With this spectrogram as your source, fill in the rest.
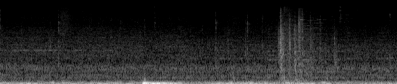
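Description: A heavy wooden door opens with a thud.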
